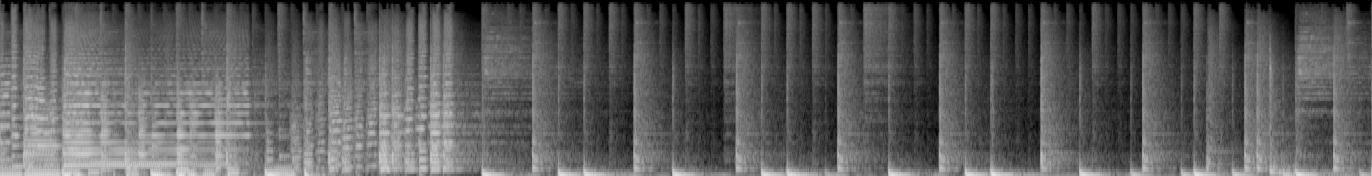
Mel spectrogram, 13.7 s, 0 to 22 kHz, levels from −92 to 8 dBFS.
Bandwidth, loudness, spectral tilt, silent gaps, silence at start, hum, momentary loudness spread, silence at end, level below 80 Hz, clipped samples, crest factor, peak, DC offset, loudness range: 19.5 kHz; -17 LUFS; -5 dB/octave; none; 0 s; none; 14 LU; 0 s; -18 dBFS; under 0.1%; 16 dB; 0 dBFS; under 0.1%; 7 LU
